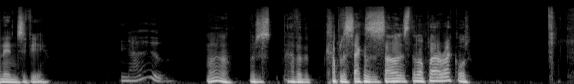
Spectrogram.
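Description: A young man talks casually into a microphone close by.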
